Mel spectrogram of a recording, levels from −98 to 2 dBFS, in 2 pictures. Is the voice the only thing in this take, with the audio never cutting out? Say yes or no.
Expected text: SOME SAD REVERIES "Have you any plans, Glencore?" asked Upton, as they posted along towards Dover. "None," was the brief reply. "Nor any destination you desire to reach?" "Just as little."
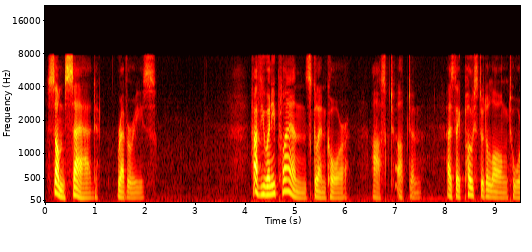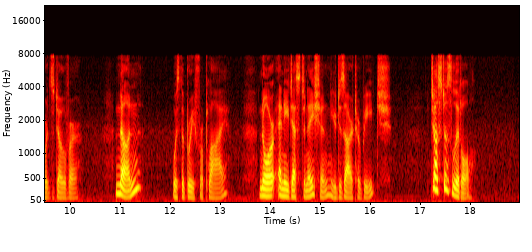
yes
